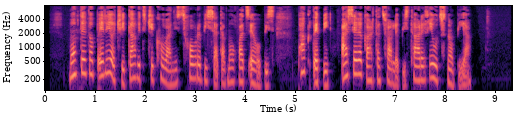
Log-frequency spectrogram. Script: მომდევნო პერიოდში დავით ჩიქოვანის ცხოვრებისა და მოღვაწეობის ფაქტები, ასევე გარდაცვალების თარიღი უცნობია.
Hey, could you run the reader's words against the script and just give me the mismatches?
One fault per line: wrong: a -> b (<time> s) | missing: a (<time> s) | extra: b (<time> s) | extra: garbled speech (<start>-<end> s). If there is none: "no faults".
no faults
